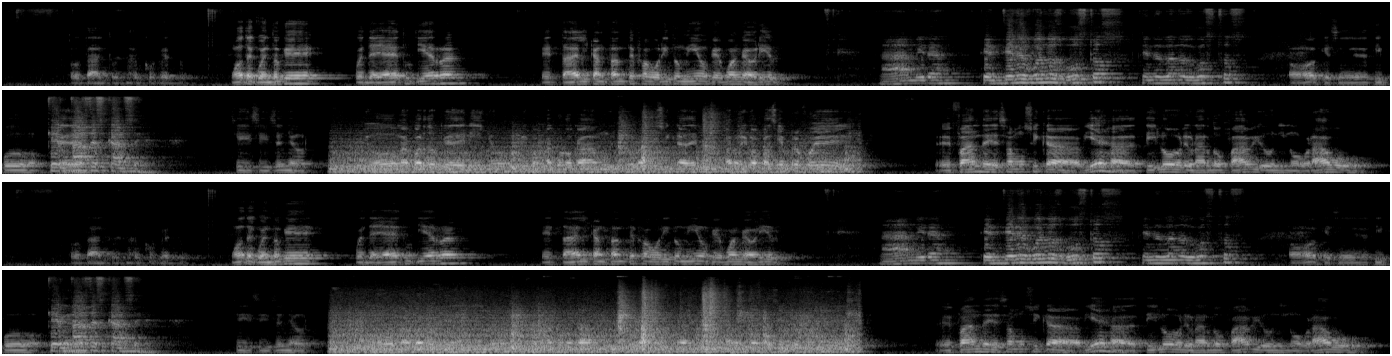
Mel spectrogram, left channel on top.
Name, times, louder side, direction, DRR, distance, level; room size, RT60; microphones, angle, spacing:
voice 1, 0.7-1.7 2.3-3.1 3.5-4.6 5.4-7.8 12.9-14.8 16.2-16.9 17.5-22.4 23.2-27.5, left 3 dB, 90° left, 1.5 m, -29 dB
voice 2, 8.8-13.0 14.3-15.7, equal, 15° left, 1.5 m, -33 dB
sound 1, 17.1-22.5, right 3 dB, 50° right, 0.6 m, -27 dB
20.5 x 12.5 x 2.4 m
head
